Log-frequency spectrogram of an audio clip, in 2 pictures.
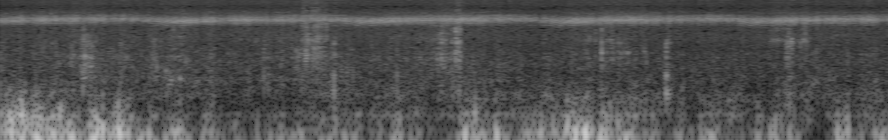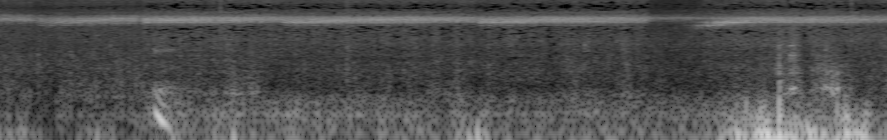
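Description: Steady high-pitched insect chorus, with scattered light knocks and clicks and a low rumble near the end.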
